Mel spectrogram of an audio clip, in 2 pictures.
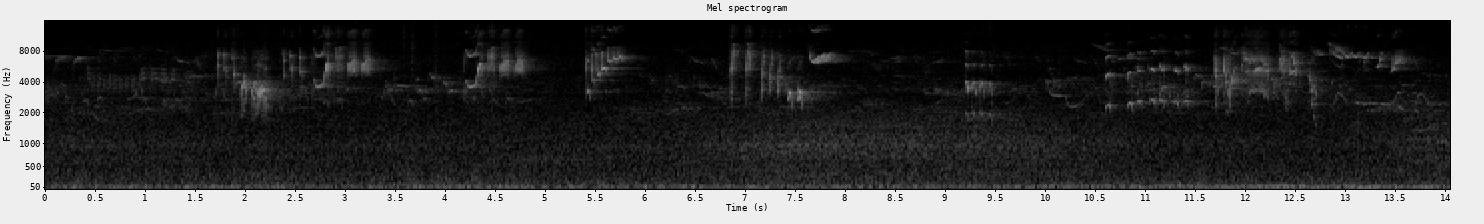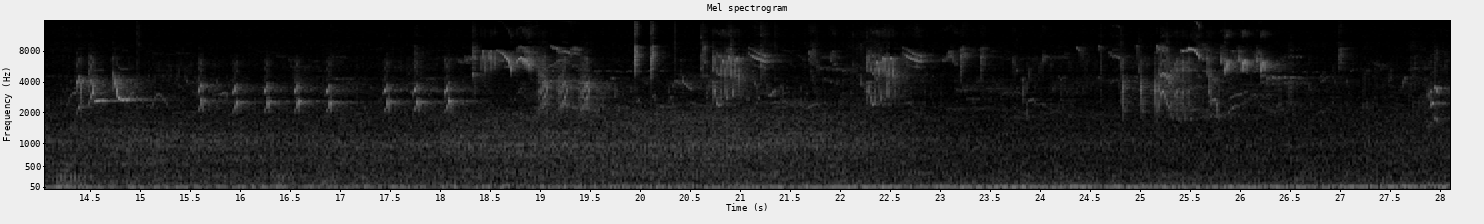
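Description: Songbirds chirping and singing, many short high calls with several birds overlapping, and a run of evenly repeated notes about halfway through.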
